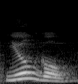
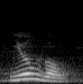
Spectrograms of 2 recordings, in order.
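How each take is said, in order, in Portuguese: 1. 'Will' é reduzido e unido ao pronome. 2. 'Will' é reduzido e unido ao pronome.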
